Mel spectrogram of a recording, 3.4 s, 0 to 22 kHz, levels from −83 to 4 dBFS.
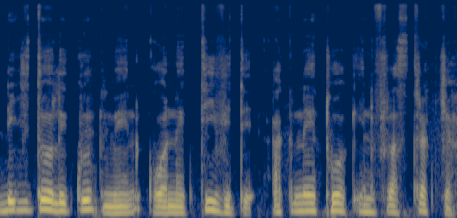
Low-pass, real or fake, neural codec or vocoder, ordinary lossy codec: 19.8 kHz; fake; vocoder, 44.1 kHz, 128 mel bands, Pupu-Vocoder; none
